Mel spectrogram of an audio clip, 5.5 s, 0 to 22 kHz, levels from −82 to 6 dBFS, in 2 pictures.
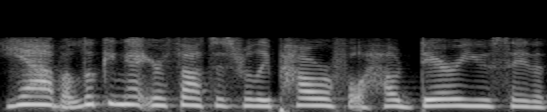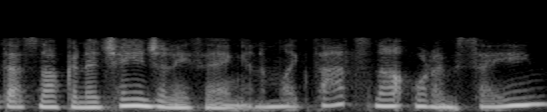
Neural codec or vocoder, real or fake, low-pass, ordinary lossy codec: codec, 24 kHz, 0.9 kbps, DualCodec; fake; 5.4 kHz; AAC, 48 kbps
